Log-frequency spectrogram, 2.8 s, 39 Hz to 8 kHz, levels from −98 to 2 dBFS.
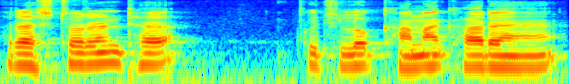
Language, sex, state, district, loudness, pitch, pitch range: Hindi, male, Jharkhand, Deoghar, -18 LUFS, 130 Hz, 125-140 Hz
